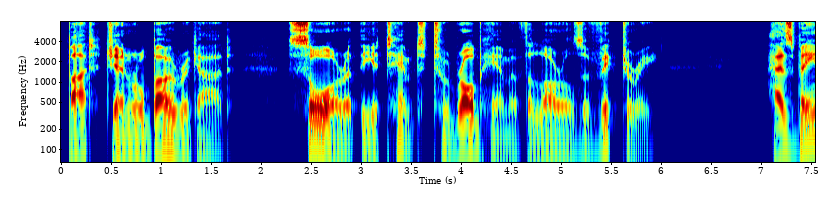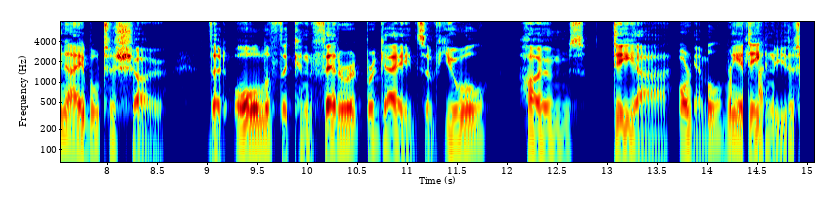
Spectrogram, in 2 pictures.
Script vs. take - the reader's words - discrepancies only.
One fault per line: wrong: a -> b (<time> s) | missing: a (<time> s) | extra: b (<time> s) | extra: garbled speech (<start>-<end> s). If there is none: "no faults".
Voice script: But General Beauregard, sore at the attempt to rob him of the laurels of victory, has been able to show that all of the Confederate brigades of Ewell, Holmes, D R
extra: garbled speech (13.7-15.0 s)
